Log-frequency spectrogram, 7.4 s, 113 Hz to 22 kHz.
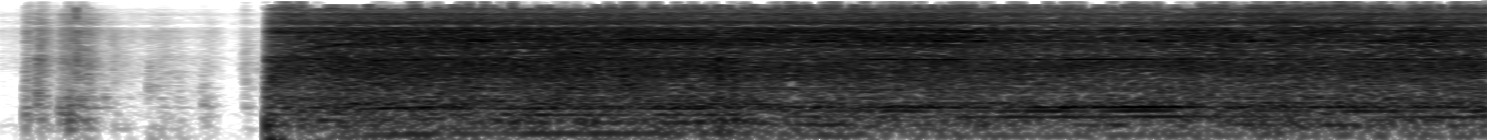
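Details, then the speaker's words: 1998 Hoover Turbopower 2 upright vacuum after motor replacement, fitted with non-genuine belts: steady high motor roar starting abruptly; the ill-fitting drive belt keeps popping off the pulley. "No, it doesn't like that belt either. Well, I mean, they're not genuine Turbopower 2 belts, which is probably not helping."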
